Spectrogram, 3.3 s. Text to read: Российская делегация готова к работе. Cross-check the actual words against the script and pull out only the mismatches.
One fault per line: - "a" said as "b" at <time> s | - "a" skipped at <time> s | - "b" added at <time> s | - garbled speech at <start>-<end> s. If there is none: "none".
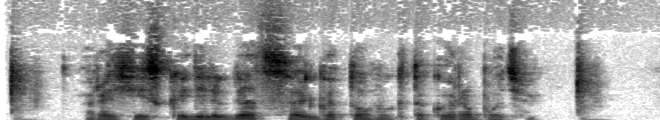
- "такой" added at 2.0 s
